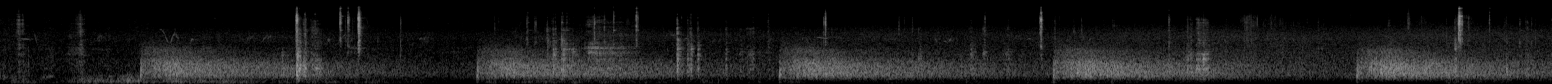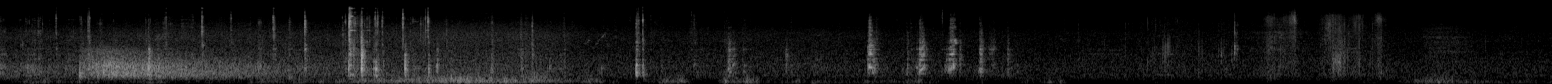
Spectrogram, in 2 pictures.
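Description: Hand tools working a rusted brake line fitting loose: six scraping strokes, each a second or two long and about three seconds apart, with sharp metal clicks between them. Lighter clinks of the freed metal follow near the end.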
